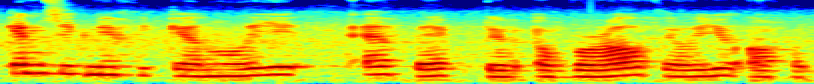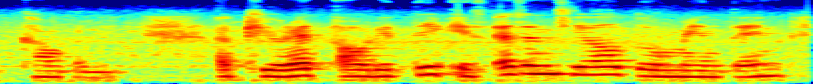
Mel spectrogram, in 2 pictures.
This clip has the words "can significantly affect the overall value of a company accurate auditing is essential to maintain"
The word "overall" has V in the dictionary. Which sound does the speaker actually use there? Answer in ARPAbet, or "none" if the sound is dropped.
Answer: B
